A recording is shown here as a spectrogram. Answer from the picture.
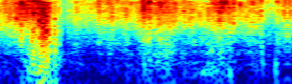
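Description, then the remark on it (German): A crinkly plastic bag is rustled to imitate a crackling oven, with a loud burst of crackling at the start followed by steady, softer scrunching and no one speaking. “Und zu guter Letzt brauchen wir eine Tüte.”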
